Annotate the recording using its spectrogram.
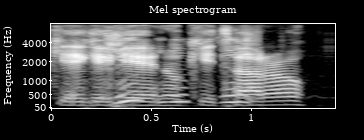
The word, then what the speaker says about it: Gegege no Kitaro: Gegege no Kitaro? – Yeah, Gegege? – Yeah, because it's... Yeah, because the E's are pronounced like a long A sound.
